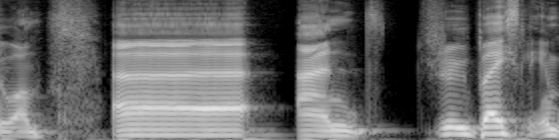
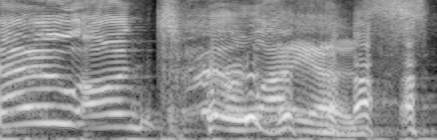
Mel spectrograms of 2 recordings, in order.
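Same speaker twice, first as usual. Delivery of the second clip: high, slow mocking whine; mock whiny complainer; 4 dB louder, much slower than usual. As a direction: whine out a list of grievances like a sulking wrestler.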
